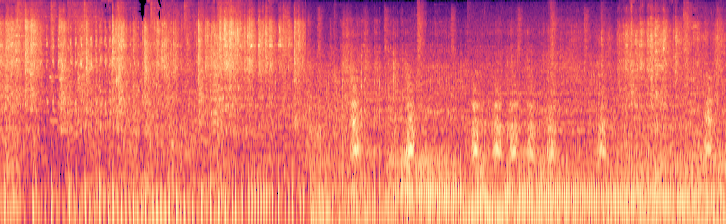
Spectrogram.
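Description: Motorcycle engine of a homemade three-wheeler running as it drives along a dirt track. From about halfway, a dog barks repeatedly, several short barks in quick succession.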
